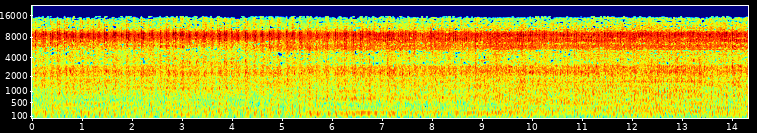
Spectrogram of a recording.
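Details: Dnepr 10-36 motorcycle engine after replacing worn connecting-rod bearing shells that caused knocking: runs fast and even with a steady beat and no knock; bottom end sounds healthy.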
